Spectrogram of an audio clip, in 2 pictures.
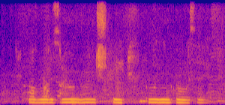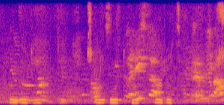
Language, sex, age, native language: Icelandic, male, 18-19, Icelandic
